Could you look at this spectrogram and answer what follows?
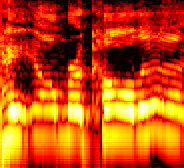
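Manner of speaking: high, calling-out voice. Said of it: "the doctor's in the room going".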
